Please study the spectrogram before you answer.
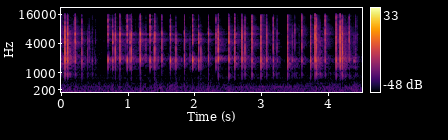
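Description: A small, flat, square plastic eyeshadow compact with a clear lid and four pans, held in the palm, is tapped rapidly with long pointed acrylic nails. About thirty bright, clicky taps come in quick, uneven bursts with a short pause near the start. Each click is sharp and dies away at once, with almost no low end.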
